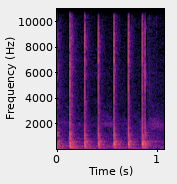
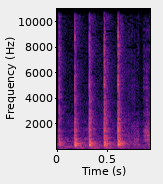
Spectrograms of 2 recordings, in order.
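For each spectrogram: First: Six quick, even taps on a metal controller casing, each a short, bright knock that stops almost at once. Second: Five quick, dry knocks with a hollow mid pitch near 370 Hz; a light plastic casing with no ring.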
